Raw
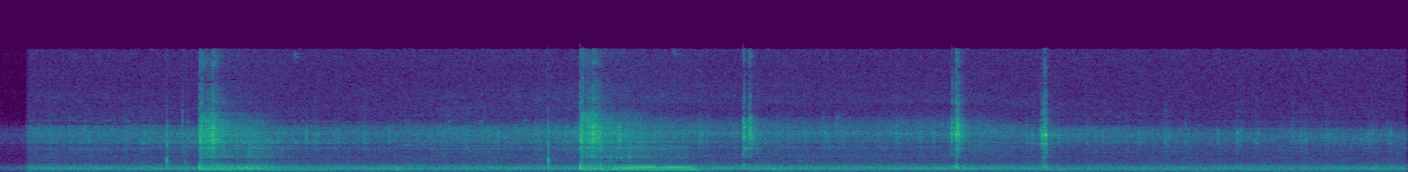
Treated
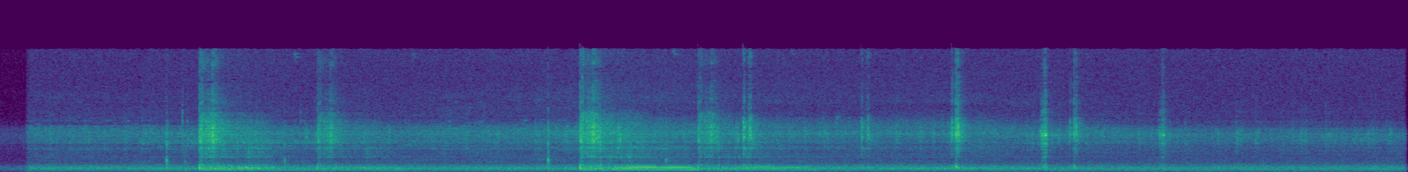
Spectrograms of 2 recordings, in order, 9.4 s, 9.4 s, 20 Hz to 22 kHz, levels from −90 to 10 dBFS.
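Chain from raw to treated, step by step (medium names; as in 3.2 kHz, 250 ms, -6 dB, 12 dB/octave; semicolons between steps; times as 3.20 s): delay 787 ms -8.5 dB; trim +2 dB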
